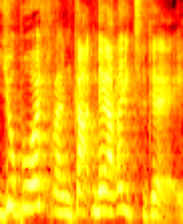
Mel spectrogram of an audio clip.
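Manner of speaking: put-on Japanese-accented English. Retelling what a mother said in the kitchen: imitating mother's Jinglish accent. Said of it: "in her little, you know, Jinglish".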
